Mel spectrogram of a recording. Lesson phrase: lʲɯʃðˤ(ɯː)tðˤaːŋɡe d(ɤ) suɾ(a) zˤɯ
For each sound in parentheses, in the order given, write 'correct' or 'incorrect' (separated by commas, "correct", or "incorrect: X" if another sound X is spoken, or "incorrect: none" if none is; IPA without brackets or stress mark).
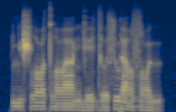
correct, correct, correct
